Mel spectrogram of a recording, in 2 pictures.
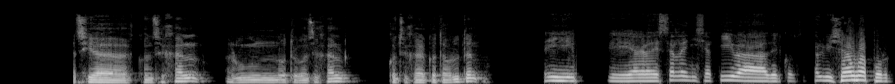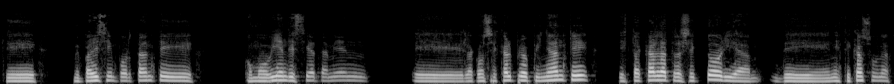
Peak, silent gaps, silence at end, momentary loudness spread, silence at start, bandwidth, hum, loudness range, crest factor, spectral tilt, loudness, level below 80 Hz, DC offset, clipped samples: -2 dBFS; 3.71-3.87 s, 5.00-5.40 s, 5.90-6.06 s, 9.53-9.67 s, 11.13-11.39 s, 12.72-13.05 s, 14.99-15.12 s; 0.05 s; 12 LU; 0.75 s; 11.5 kHz; none; 4 LU; 16 dB; -8 dB/octave; -19 LUFS; -54 dBFS; under 0.1%; under 0.1%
